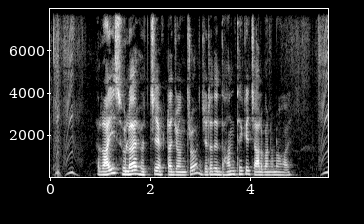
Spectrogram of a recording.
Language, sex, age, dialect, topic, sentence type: Bengali, male, 25-30, Jharkhandi, agriculture, statement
